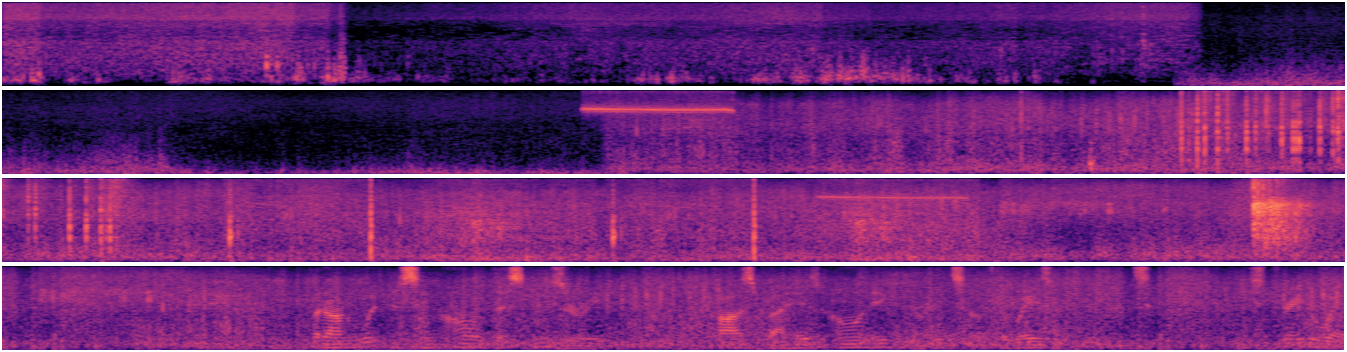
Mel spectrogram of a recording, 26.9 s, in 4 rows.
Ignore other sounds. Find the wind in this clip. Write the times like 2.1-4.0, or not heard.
0.0-26.8.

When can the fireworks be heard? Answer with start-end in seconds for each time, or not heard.
11.8-21.2.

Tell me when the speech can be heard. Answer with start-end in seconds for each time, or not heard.
21.6-26.8.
